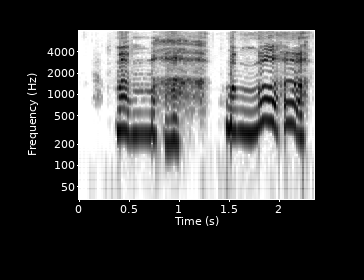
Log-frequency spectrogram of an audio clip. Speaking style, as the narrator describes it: cried the bewildered girl

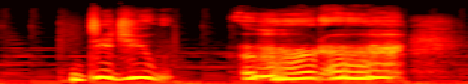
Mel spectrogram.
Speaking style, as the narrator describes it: he moaned

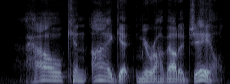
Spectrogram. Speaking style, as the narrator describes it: Tom faltered

